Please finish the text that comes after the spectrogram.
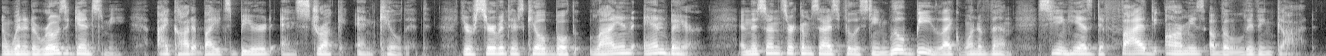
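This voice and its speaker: A man's voice: medium pitch, normal speed, lightly acted. Guy doing young shepherd hero david type, earnest n defiant, bible story drama reading.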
